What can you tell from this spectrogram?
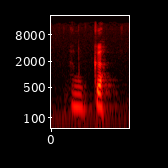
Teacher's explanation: if you bring the back of your tongue up against the back of the soft palate, the velum, you produce the velar sounds [k] and [g].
